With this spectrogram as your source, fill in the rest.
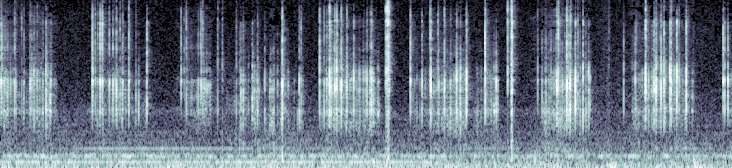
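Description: Long nails tap and scratch the body and pink plastic cap of a small, hollow, translucent plastic vitamin gummy bottle, apparently holding gummies. Rapid bursts of bright, dry clicks and crisp scratchy rustling come and go over a faint low hum, with each tap dying away almost instantly.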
